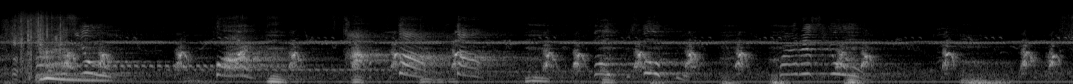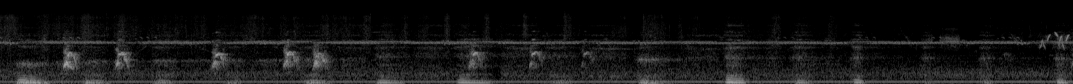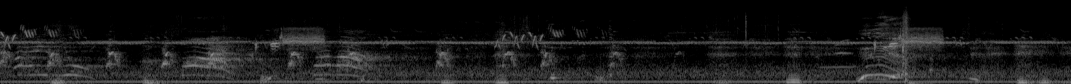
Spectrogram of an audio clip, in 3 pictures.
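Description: Film soundtrack: a steady high whine and a low hum run under many short, irregular sounds that bend in pitch. These come thickest in the first ten seconds and again about two-thirds of the way through.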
